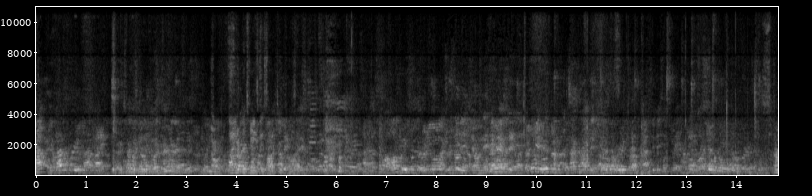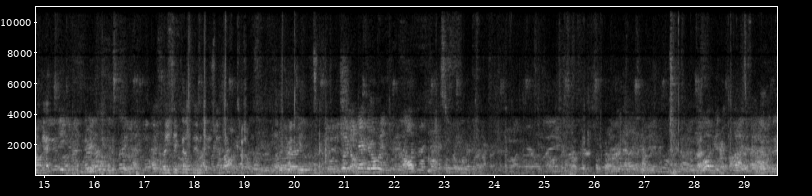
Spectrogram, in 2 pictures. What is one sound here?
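Young men talk back and forth close by.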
